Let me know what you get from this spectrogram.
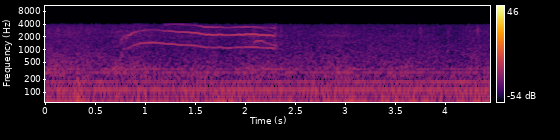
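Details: Kitten from a cattery litter of young females. One drawn-out, fairly level meow with a slight upward start and a small drop at the end, heard over steady hiss.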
